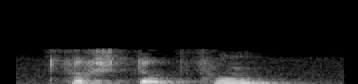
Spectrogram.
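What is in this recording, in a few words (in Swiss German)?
"verstoptfung", Alsatian; medecine; constipation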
